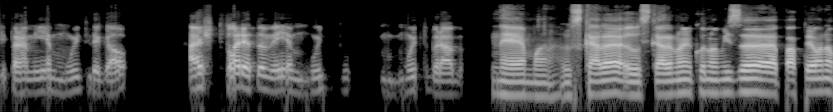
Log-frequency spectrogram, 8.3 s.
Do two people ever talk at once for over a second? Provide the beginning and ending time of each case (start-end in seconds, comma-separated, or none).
none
